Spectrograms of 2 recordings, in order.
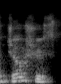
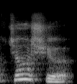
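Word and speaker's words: Jōshū: What was Joshu's placing his sandals over his head to do with the quarreling? Joshu is Japanese pronunciation of Jiaozhou.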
